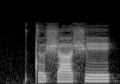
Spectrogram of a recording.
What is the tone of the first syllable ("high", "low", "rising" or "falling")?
rising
